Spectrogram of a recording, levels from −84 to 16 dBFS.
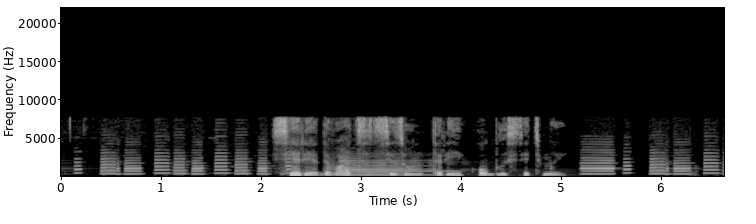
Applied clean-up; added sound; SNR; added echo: classical method spectral subtraction.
